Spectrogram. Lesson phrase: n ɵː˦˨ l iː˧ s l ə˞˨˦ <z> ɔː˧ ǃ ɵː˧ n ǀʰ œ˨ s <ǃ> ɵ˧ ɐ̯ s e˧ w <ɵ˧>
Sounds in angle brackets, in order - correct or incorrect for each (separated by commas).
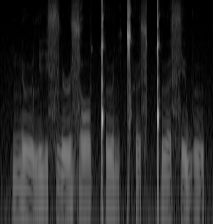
correct, correct, incorrect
